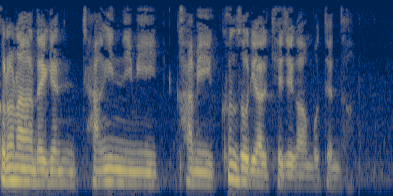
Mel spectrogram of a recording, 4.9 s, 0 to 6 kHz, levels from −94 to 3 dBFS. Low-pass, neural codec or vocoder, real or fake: 5.4 kHz; none; real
